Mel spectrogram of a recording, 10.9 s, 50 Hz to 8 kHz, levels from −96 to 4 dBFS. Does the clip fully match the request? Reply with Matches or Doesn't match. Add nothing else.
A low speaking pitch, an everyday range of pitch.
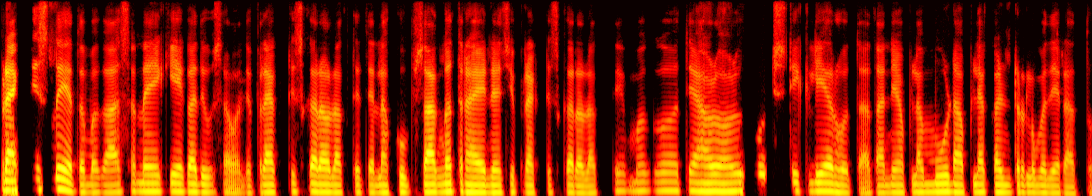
Doesn't match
